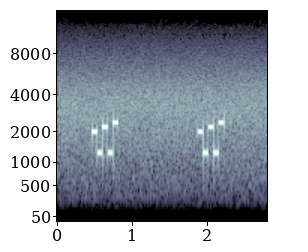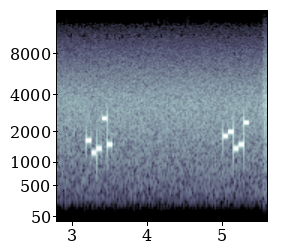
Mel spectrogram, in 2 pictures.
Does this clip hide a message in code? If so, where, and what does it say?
Yes: five-tone selective call (ZVEI) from 0.5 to 5.4 s, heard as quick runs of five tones, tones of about 70 ms, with a squelch burst at the end. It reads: 83930 83930 63445 78450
